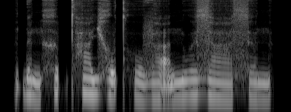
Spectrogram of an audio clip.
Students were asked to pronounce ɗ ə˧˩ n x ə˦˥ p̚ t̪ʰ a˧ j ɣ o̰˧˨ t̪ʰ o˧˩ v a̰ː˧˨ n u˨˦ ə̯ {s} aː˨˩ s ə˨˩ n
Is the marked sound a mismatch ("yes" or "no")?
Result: yes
